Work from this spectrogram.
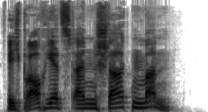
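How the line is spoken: Calling backward. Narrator (German): rief nach hinten

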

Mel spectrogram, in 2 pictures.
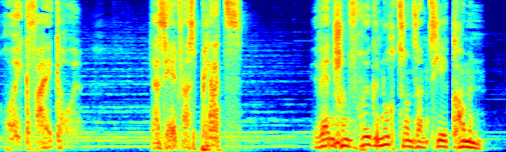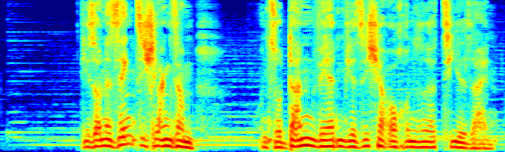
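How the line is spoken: Whispered. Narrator (German): Schlachtgol flüsterte

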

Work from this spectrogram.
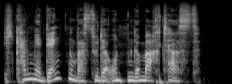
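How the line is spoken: Hissing. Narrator (German): faucht er mit schmalen Augen

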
